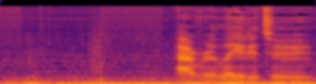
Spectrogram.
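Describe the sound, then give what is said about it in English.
A car is being driven, heard from inside as a steady low engine and road rumble. A voice talks briefly over the drone in the second half. “Like right now I'm driving”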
